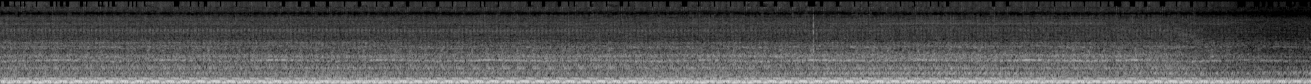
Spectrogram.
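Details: Ford Mustang Boss 302, naturally aspirated, at idle: steady thumping idle with constant high whistle sounding boosted; accessories and pulleys fine, stethoscope traces it to driver's side bell housing; clutch or flywheel suspected, unconfirmed.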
